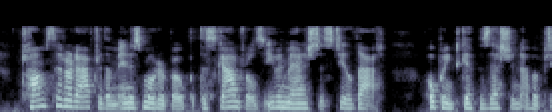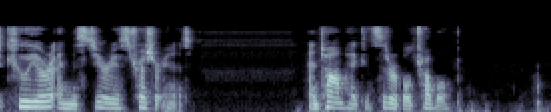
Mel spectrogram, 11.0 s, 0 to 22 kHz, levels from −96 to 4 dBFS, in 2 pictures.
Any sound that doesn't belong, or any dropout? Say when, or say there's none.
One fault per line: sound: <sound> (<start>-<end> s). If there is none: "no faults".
no faults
